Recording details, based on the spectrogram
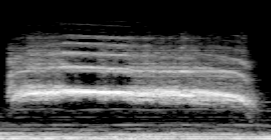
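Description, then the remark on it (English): A single piercing, high-pitched scream echoes through a valley, holding steady and loud for over two seconds, then dropping off sharply at the end, with no voices or other sounds around it. “Suddenly, a blood-curdling scream echoed through the valley.”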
